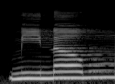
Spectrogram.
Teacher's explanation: Cara membacanya panjang lamnya 2 harokat saja. Minallahi ma mad tabi'i zahiri karena ada alif yang sebelumnya berbaris fathah, maka huruf mim kita panjangkan 2 harokat.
